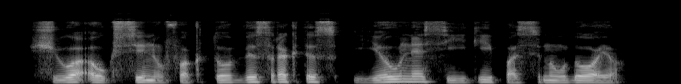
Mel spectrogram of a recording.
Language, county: Lithuanian, Šiauliai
